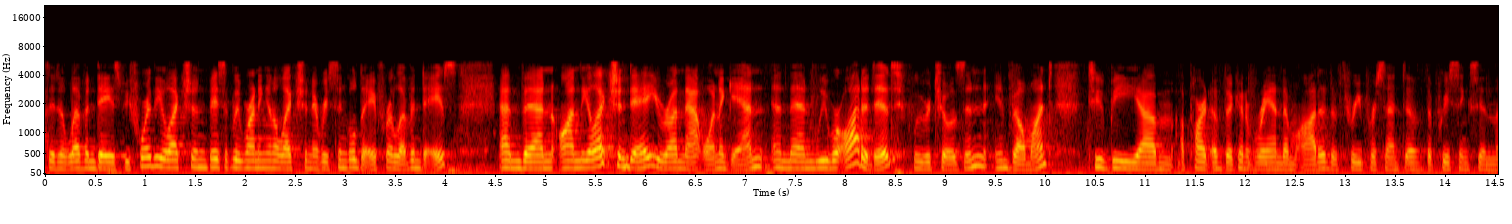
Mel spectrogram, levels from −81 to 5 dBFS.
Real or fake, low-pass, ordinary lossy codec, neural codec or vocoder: real; 5.4 kHz; AAC, 48 kbps; none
